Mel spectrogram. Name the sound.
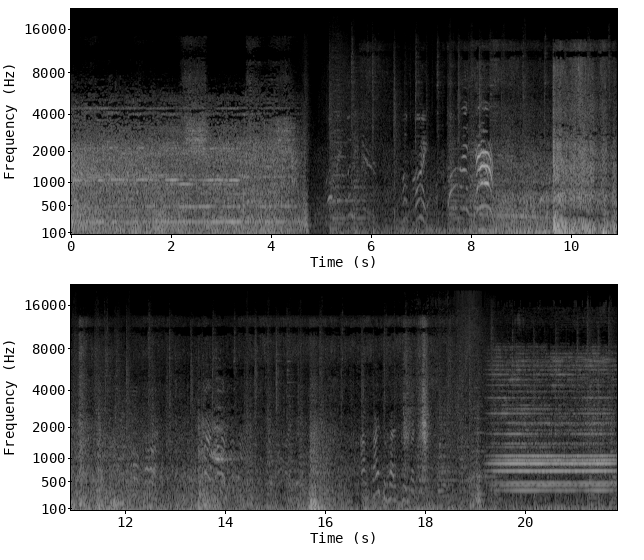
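train colliding with heavily loaded trailer in Celaya, Mexico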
